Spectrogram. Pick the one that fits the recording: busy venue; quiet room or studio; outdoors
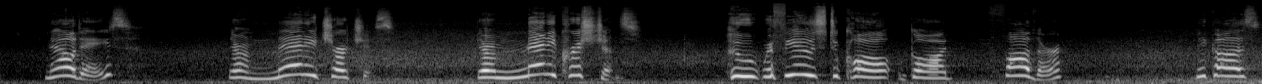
outdoors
